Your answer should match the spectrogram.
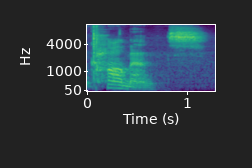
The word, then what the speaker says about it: comments: but i have some comments stresses on the first comments okay the second word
